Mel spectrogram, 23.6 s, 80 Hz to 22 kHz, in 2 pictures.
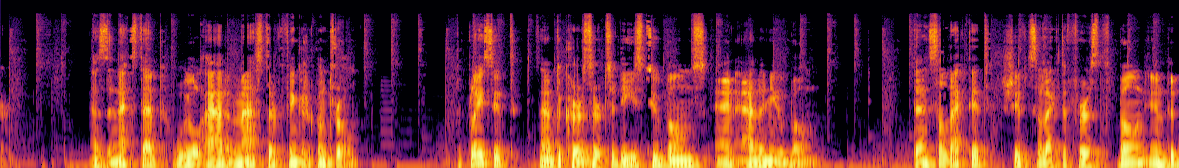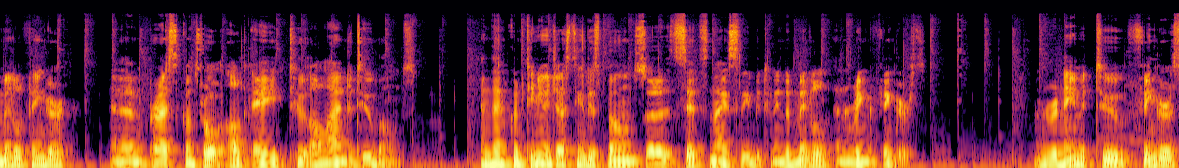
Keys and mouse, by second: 0.2 click, 1.2 q, 2.0 click, 4.3 shift+s, 6.2 shift+a, 6.8 g, 10.5 ctrl+alt+a, 11.5 click, 12.7 r, 14.1 click, 15.0 shift+click, 15.7-16.9 drag, 17.0 alt+z, 17.4 click, 18.1 shift+click, 18.6 g, 19.8 r, 21.0 click, 21.2 g, 21.6 F2.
